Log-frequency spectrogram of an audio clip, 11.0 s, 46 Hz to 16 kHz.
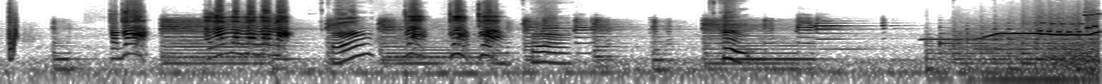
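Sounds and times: background music: 0.0s - 11.0s
cartoon character vocalizing: 1.2s - 3.0s, 4.0s - 5.8s.

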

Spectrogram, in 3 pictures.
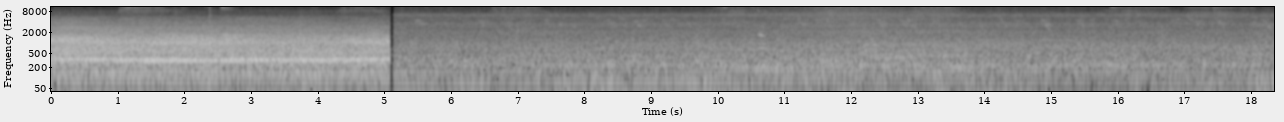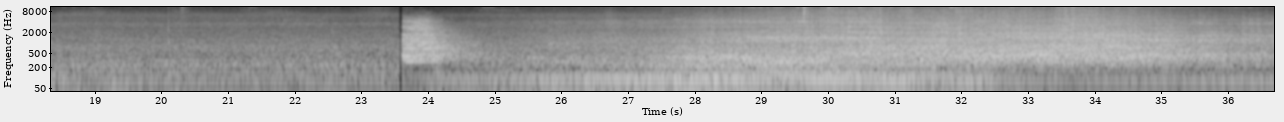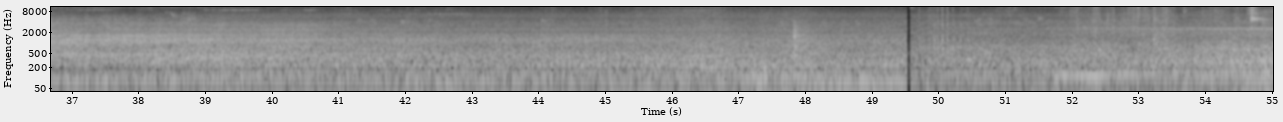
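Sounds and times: train passing with wheel noise: 0.0s - 55.0s
train horn blast: 23.6s - 24.8s.

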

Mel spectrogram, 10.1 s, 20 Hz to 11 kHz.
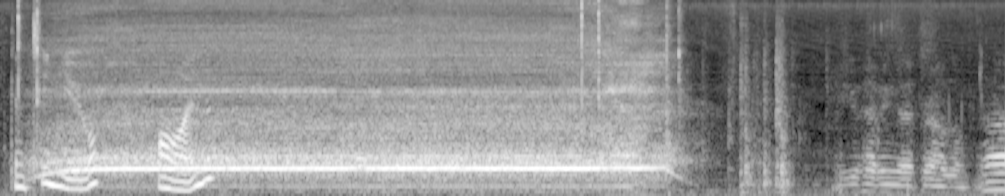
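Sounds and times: hot-air dryer whirring: 0.0s - 7.9s.

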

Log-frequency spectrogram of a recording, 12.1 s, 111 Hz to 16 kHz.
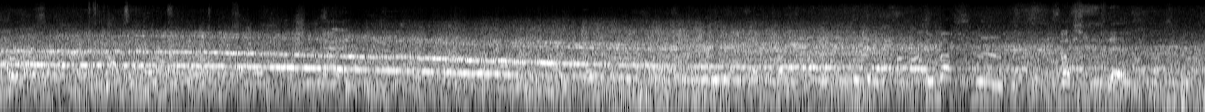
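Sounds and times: jet aircraft flying overhead: 0.0s - 12.0s.

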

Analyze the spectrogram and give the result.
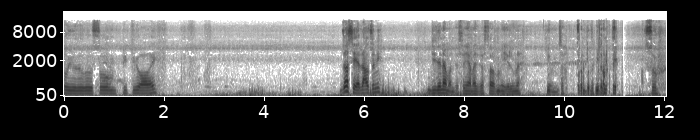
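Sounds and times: young man speaking: 0.0s - 2.0s, 5.5s - 6.4s, 7.2s - 12.0s
wind rumble on microphone: 2.9s - 11.8s.

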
